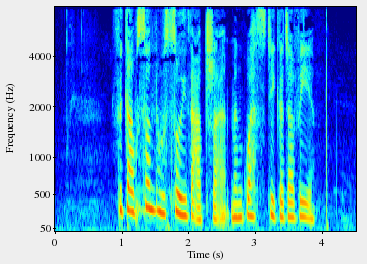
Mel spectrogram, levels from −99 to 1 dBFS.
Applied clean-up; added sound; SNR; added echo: none; none; none; none.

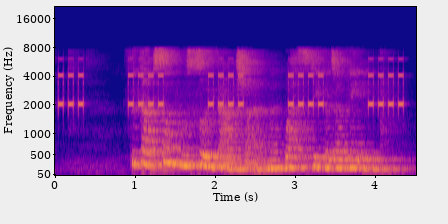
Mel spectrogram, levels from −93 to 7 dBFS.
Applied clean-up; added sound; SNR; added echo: none; Alarm; 11 dB; reverberation time 1.0 s.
